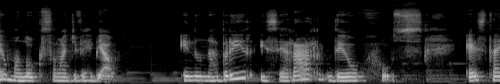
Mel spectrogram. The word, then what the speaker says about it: abrir: Na sequência, o verbo abrir, verbo de terceira conjugação, que tem o mesmo significado e é escrito do português, no entanto, a pronúncia tem a particularidade do R aí com o vibrato. Não podemos nos esquecer disso.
